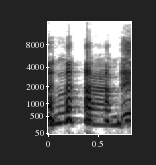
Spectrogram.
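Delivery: bursting into giggles, brushing off the compliment; laughing. Real, not acted. Compared to Sofía Vergara, laughs.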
